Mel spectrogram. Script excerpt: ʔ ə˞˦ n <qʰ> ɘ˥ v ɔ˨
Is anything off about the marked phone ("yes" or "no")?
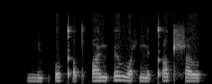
yes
